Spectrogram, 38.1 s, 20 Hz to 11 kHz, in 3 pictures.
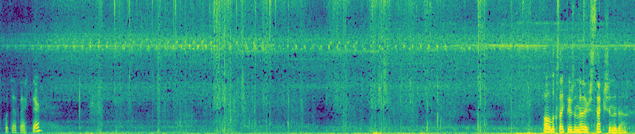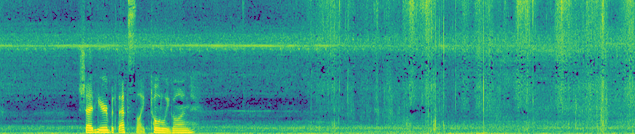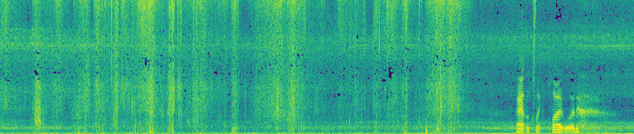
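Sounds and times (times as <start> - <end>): footsteps through dry grass: 1.0 - 11.0, 17.2 - 35.3.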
